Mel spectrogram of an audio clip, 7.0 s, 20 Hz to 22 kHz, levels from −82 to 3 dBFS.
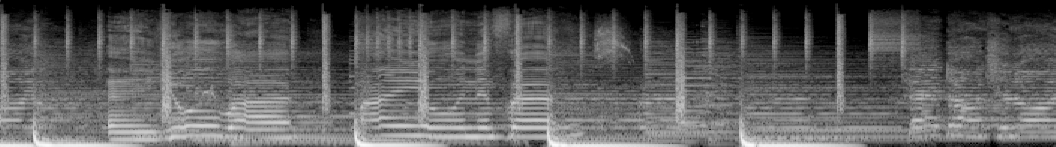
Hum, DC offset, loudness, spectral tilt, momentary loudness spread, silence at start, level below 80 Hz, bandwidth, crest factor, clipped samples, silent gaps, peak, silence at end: none; under 0.1%; -14 LUFS; -5 dB/octave; 10 LU; 0 s; -12 dBFS; 16 kHz; 10 dB; under 0.1%; none; 0 dBFS; 0 s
